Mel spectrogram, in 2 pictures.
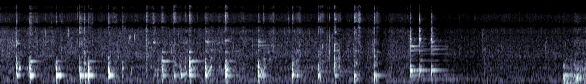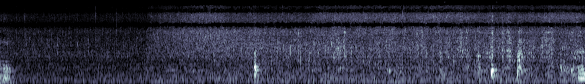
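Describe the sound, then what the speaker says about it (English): Vegetables sautéing in seasoned oil for a roux, with a spoon scraping browned bits from the pan: rapid clatter and stirring at first, then a steady, close sizzle that builds louder toward the end. "So all you do is just saute your vegetables and scrape up all that brownness"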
